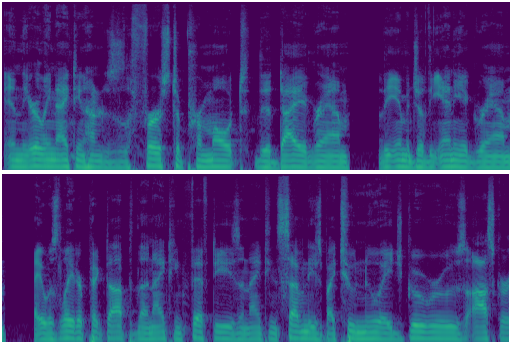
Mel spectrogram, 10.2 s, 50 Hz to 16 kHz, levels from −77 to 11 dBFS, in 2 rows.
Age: 30-49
